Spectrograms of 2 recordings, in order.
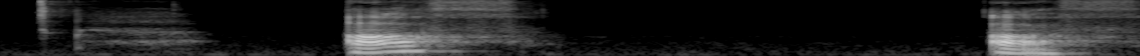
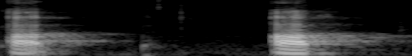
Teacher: So relaxed lips for the uff, for the sound. Very short. Uff, uff. And you can see I tend to bite the inside of my lip for the F sound.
